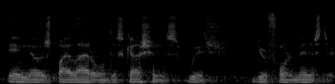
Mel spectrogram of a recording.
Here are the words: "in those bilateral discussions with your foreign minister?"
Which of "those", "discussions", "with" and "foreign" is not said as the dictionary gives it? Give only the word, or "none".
none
